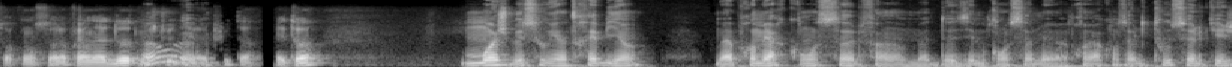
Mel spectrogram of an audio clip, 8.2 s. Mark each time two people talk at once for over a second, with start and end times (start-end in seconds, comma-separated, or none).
none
